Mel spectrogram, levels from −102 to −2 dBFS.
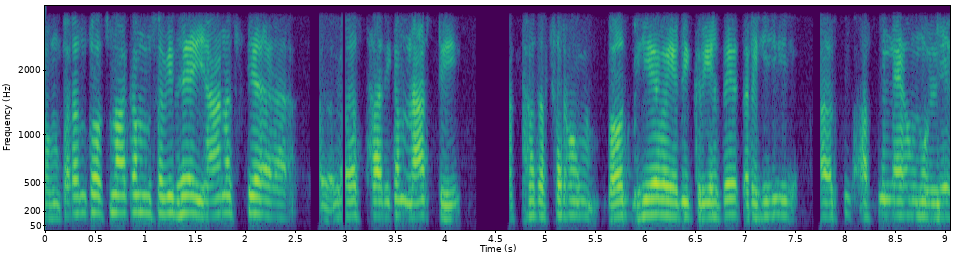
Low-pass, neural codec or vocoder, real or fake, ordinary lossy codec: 3.6 kHz; none; real; none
